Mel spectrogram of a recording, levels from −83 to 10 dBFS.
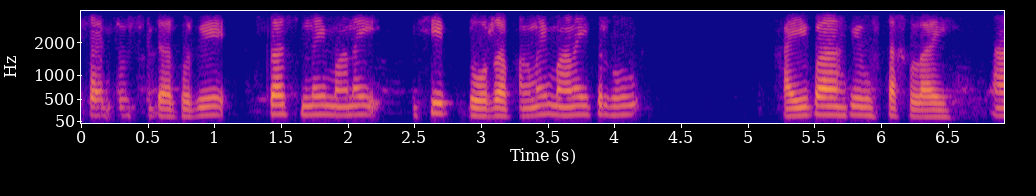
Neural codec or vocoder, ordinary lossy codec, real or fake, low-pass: none; Opus, 32 kbps; real; 3.6 kHz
